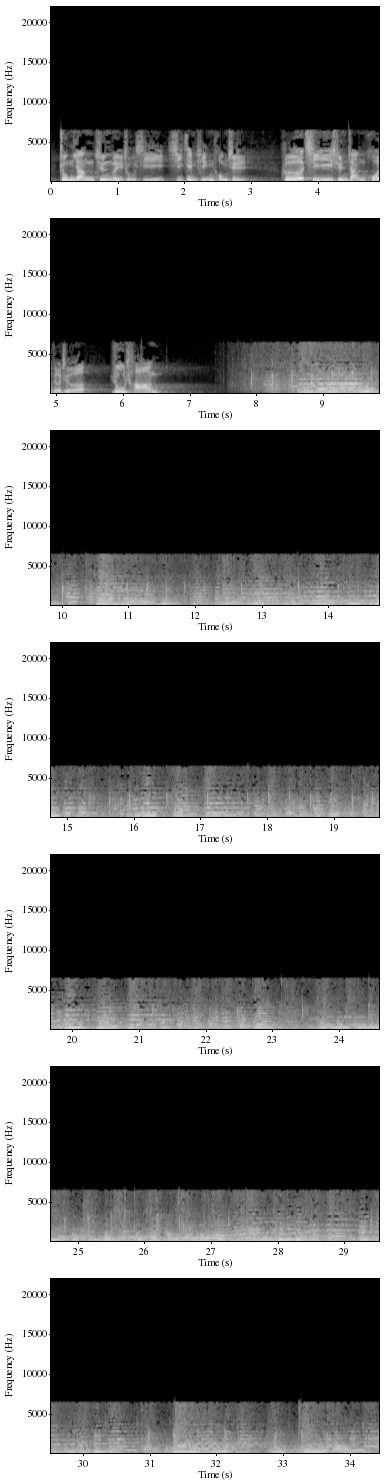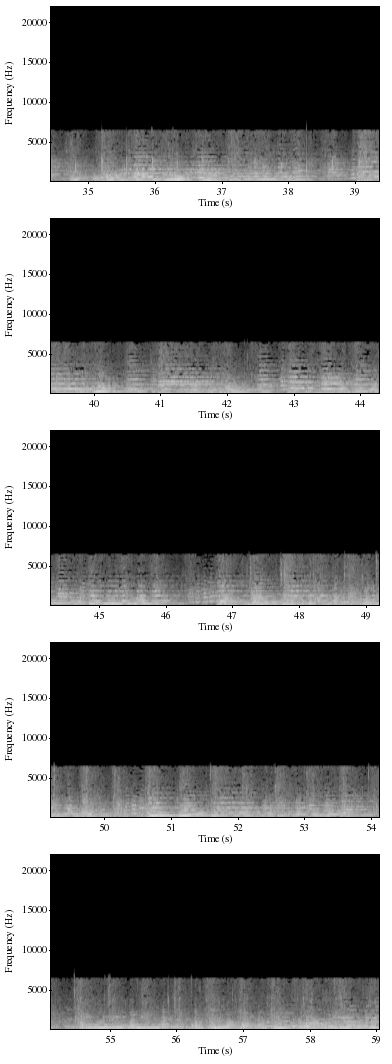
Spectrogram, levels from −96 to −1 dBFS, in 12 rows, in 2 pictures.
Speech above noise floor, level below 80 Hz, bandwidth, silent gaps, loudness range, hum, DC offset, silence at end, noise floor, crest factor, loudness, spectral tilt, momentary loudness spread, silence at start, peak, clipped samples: 44 dB; -48 dBFS; 6.6 kHz; none; 4 LU; none; under 0.1%; 0 s; -65 dBFS; 20 dB; -25 LUFS; -4 dB/octave; 8 LU; 0.15 s; -4 dBFS; under 0.1%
